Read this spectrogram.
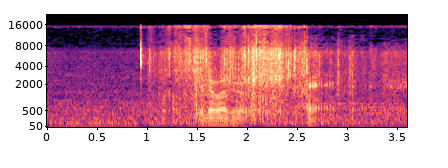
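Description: A snack bag crinkles in a hand.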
